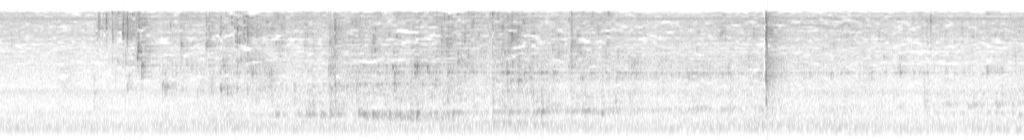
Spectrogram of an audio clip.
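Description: Wine caipirinha strained into a glass, a faint trickle and splash of liquid pouring with a few small drips and clinks, close and quiet with no talking.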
